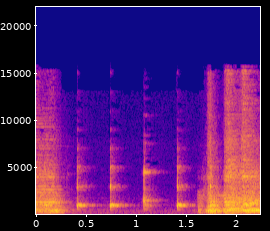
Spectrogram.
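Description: Hollow-body electric guitar played in a strummed pop rhythm. A chord rings out and fades, then four short, separate high notes about a third of a second apart, before full strumming starts again near the end.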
